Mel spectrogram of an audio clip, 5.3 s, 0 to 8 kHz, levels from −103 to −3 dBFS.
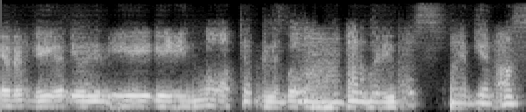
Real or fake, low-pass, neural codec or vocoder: fake; 7.2 kHz; codec, 44.1 kHz, 0.9 kbps, DAC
